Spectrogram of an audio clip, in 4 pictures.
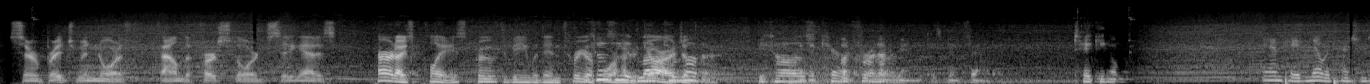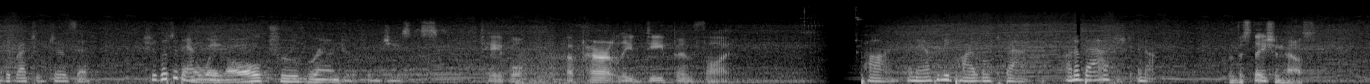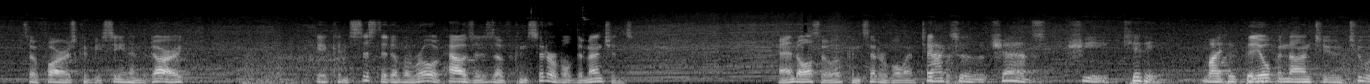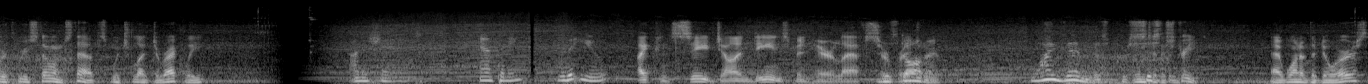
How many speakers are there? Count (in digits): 5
